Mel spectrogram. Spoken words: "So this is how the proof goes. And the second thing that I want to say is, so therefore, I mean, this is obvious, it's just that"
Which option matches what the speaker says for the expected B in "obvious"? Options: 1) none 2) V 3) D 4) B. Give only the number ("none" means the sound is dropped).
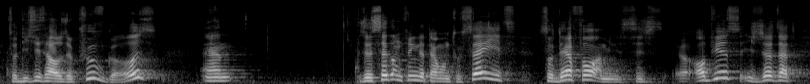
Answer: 4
